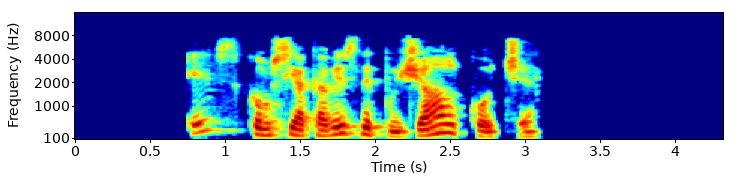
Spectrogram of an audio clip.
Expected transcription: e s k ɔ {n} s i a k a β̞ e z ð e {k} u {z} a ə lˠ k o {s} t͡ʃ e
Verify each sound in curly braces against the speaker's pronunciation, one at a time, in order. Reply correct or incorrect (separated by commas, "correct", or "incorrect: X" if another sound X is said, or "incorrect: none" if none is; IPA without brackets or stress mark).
incorrect: m, incorrect: p, incorrect: ʒ, incorrect: none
